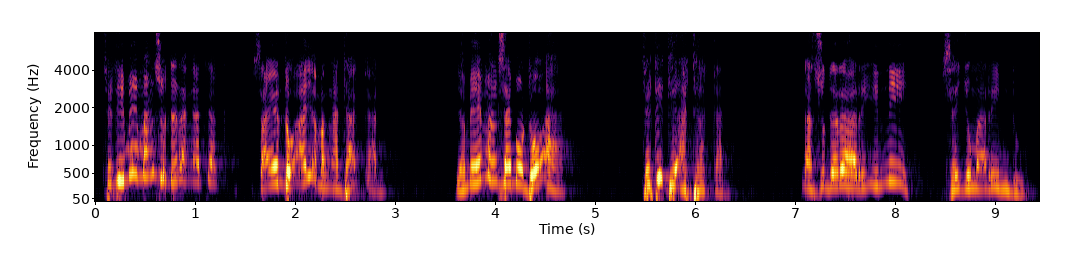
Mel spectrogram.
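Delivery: high, loud pulpit exhortation; forceful preaching. Real, not acted. Preacher urging people to set time for prayer, high and forceful. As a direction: drive each point home at full voice.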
